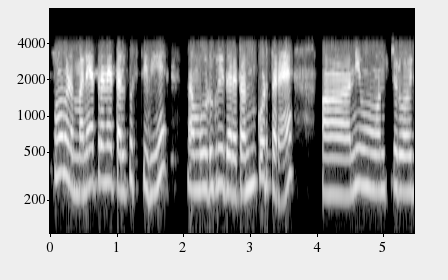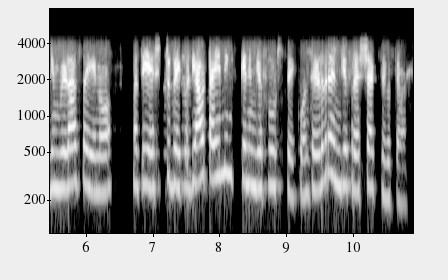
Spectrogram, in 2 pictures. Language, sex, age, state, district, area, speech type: Kannada, female, 30-45, Karnataka, Mandya, rural, conversation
